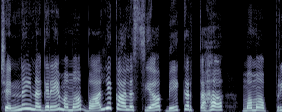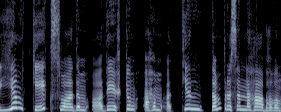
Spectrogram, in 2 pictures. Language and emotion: Sanskrit, happy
